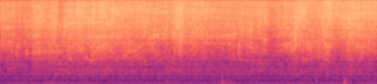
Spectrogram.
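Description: Marinated chicken breast pieces sizzling in hot oil in a nonstick wok as they are stir-fried with a spatula: a steady, high hiss of frying, with two soft thumps in the second half.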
